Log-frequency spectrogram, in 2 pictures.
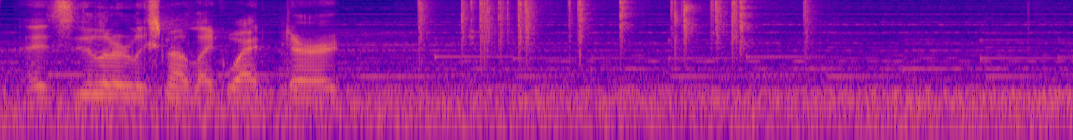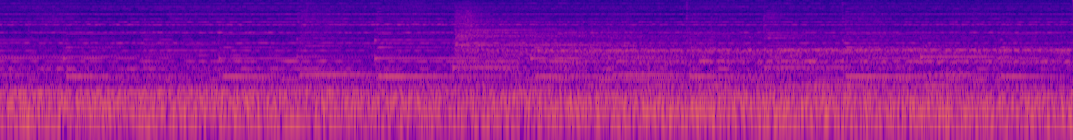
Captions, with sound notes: It literally smelled like wet dirt. (lights crackling) (eerie music)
